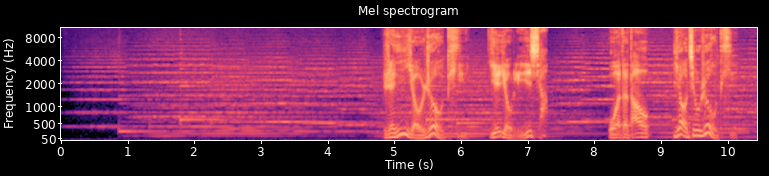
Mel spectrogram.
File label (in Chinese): 男 专题 人物专题; 白求恩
